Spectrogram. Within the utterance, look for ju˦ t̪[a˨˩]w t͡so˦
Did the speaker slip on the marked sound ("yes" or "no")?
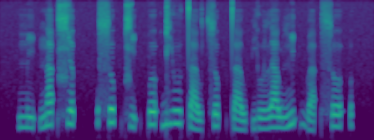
no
